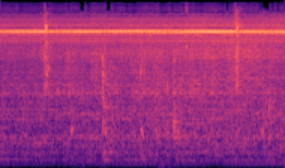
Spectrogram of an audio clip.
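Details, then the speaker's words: Homemade materials-processing machine (can crusher/copper cutter) on first power-up: sharp relay clicks, about six in under three seconds at uneven spacing, no motor running; fails to start, burnt relay coil or wiring suspected. "it's clicking the relay is clicking why isn't that working"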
